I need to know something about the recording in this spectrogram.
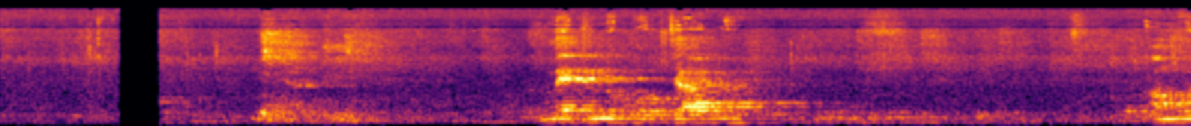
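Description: A man speaks calmly into a microphone in a reverberant hall.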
